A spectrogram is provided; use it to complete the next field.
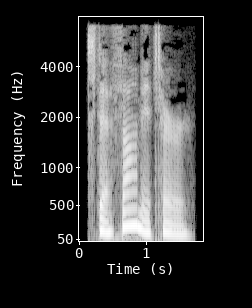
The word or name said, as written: stethometer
